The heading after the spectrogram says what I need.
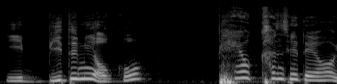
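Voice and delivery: slow, weighty lament; mournful rebuke. Acted. Jesus lamenting the faithless generation, slow rebuke. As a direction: draw out each word in sorrow.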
